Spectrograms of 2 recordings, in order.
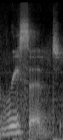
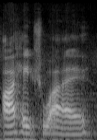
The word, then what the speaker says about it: Rhysand: it called Rhysand, but it's spelled Rhysand with like an R-H-Y. So it's R-H-Y-S-A-N-D. And so I think the whole time I read like the first 3 books, I thought it was pronounced Rhysand.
